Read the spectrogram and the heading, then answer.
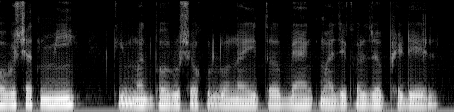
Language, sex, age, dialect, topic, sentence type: Marathi, male, 51-55, Varhadi, banking, statement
